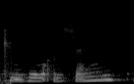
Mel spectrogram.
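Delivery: hushed, very quiet, soft voice. Testing how the audio sounds, speaker asks a question very quietly. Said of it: "if I speak very quietly".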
